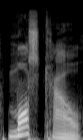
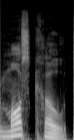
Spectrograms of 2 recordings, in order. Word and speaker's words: Moscow: 给我们坚持晨读打卡已经第三周的小伙伴提个醒，特别是后面这个 OW。你既可以把它发音叫做 o，也可以发音叫做 ow，所以 Moscow 或者是 Moscow 都是可以的，看你喜欢哪一个。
